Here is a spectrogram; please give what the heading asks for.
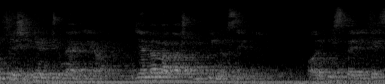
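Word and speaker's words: Pinochet: बना, वो प्रेसिडेंट आपका पिनोशेट बना। जनरल अगस्टो पिनोशेट फुल नेम है, प्रोनाउंस में पिनोशे कहा जाता है इसको।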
